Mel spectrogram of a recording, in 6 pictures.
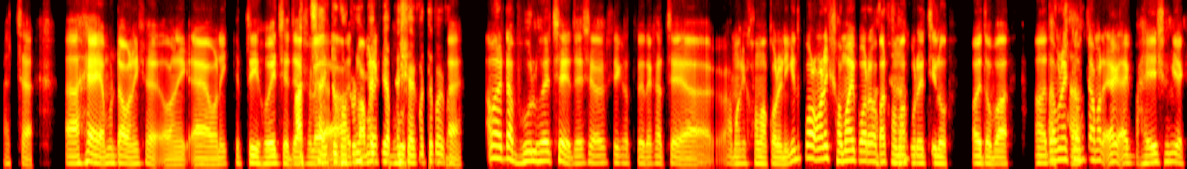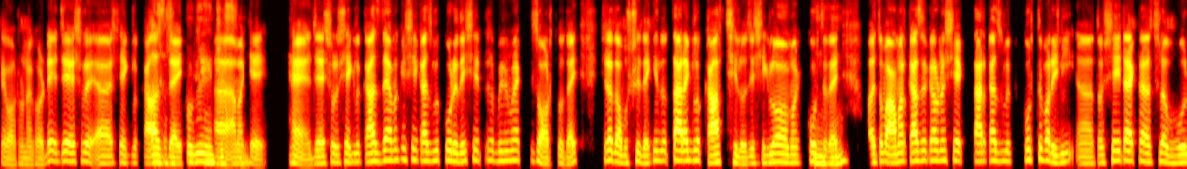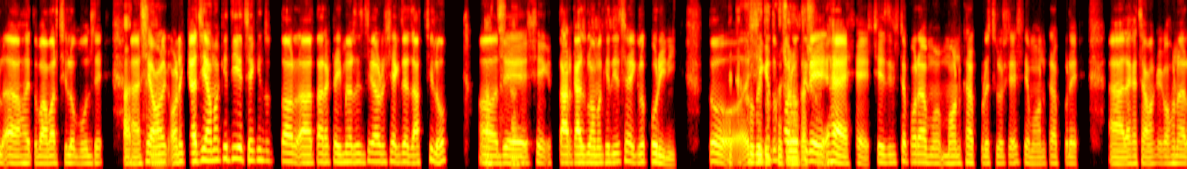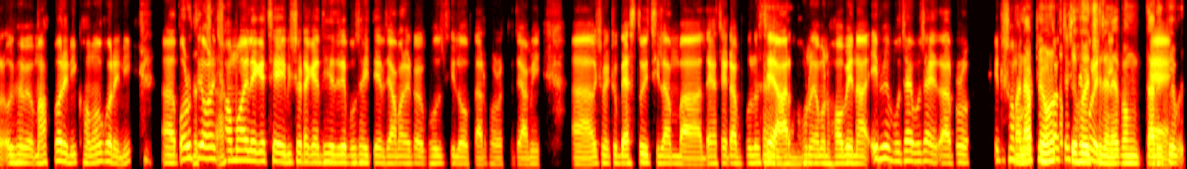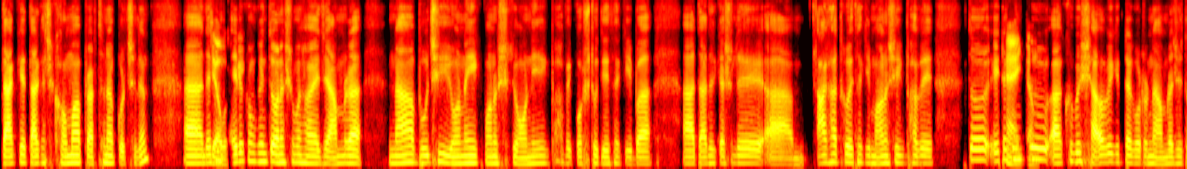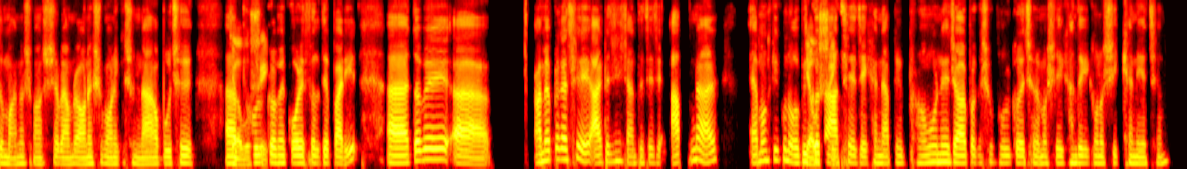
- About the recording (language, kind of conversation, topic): Bengali, podcast, ভুল করলে নিজেকে আপনি কীভাবে ক্ষমা করেন?
- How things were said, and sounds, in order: other background noise; "অনেক" said as "অনে"; "তেমন" said as "তমন"; bird; "অনেক" said as "অনে"; "তার" said as "তর"; tapping; lip smack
